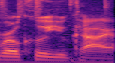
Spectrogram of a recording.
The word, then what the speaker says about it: Rokuyukai: Team Urameshi versus Team Rokuyukai. I finally pronounced it right.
